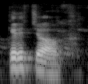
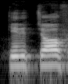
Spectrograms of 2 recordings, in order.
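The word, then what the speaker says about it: Kirchhoff: नाम प्रोनाउंसिएशन क्या दिया, जैसे पढ़ने के लिए इसको किरचॉफ पढ़ रहे हैं, यहां तक अगर आप पढ़िएगा तो CH से च भी होता है और क भी होता है, दोनों होता है।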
